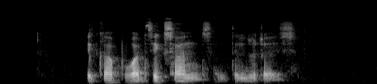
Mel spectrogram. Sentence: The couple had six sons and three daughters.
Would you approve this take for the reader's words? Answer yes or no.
yes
